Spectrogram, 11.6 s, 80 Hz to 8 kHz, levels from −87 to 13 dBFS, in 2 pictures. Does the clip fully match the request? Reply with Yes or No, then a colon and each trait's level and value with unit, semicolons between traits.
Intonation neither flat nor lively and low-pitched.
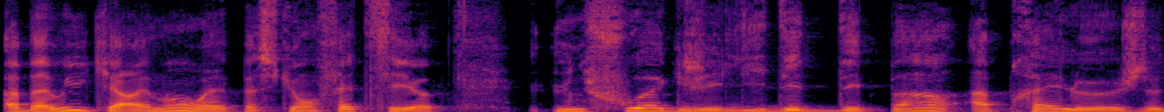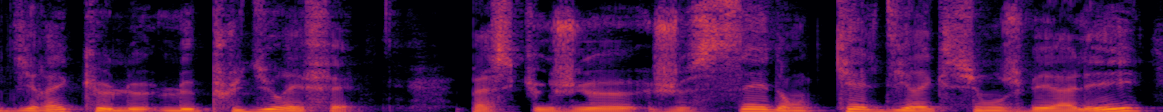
No: wide, 6.2 semitones; low, 115 Hz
